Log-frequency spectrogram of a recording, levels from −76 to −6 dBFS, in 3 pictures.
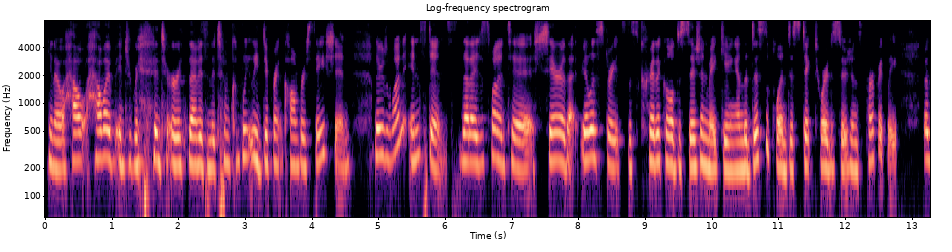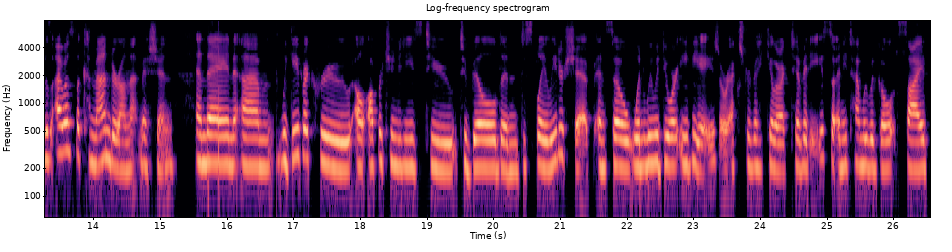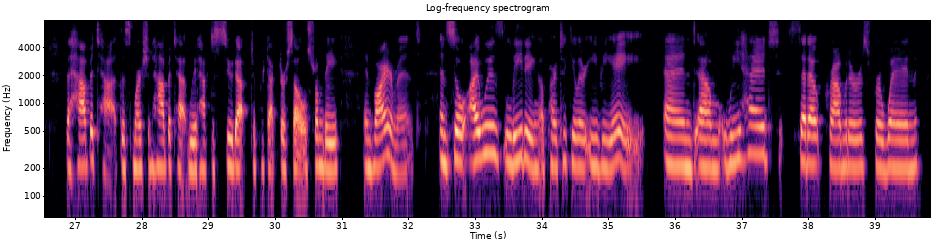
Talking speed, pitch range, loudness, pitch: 165 wpm, 200-235 Hz, -22 LUFS, 215 Hz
